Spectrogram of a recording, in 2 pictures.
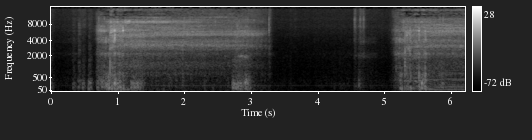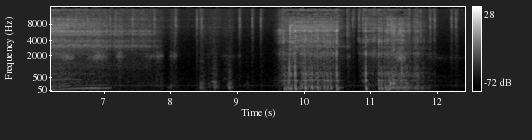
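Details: Horrible heavy snoring: loud, harsh rattling breaths in long drawn cycles with quiet pauses, about 13 a minute; snoring.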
